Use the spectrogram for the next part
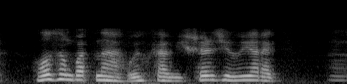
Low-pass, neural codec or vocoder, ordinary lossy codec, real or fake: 5.4 kHz; codec, 16 kHz, about 1 kbps, DyCAST, with the encoder's durations; AAC, 24 kbps; fake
